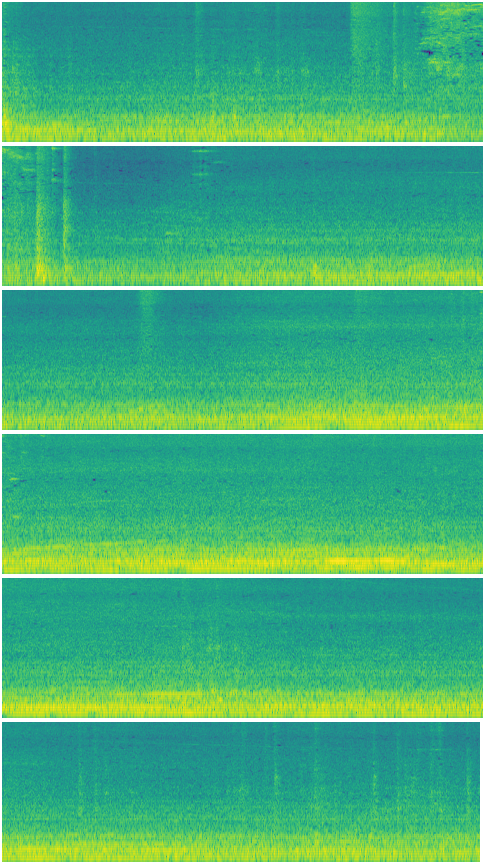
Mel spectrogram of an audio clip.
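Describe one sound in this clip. A bus engine hums and rumbles steadily from inside the bus, rising as the bus speeds up.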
